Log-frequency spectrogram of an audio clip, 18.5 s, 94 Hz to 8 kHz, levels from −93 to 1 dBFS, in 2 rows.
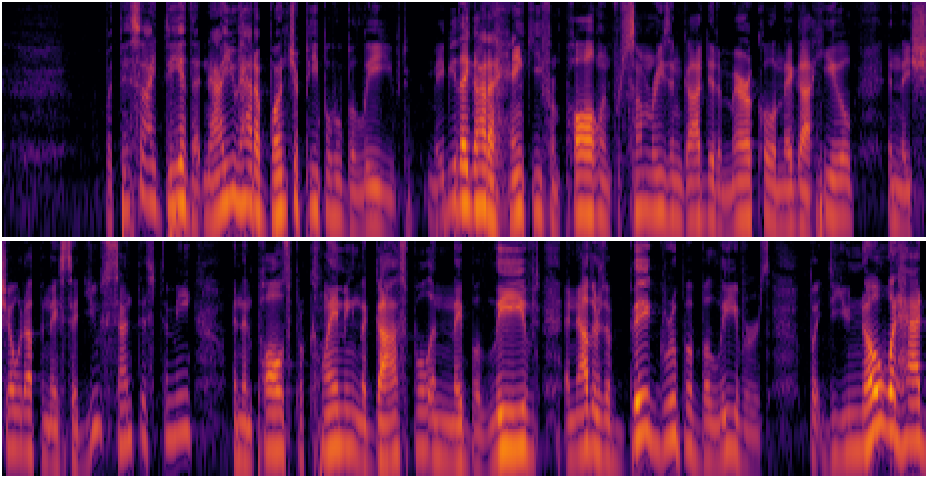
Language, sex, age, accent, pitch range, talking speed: English, male, 30-49, American, 135-195 Hz, 215 wpm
